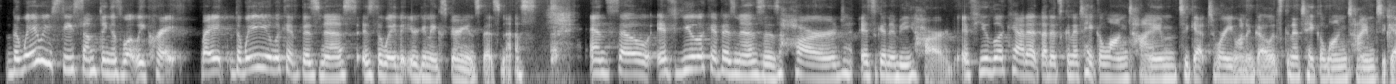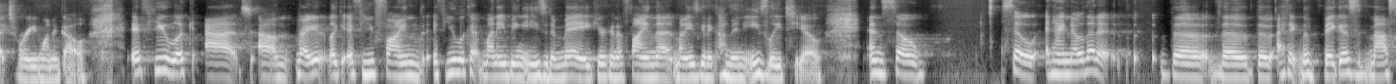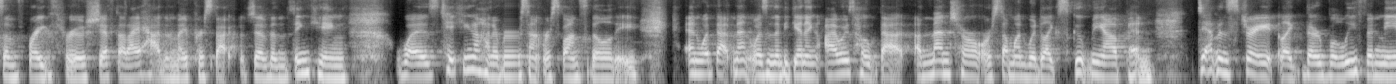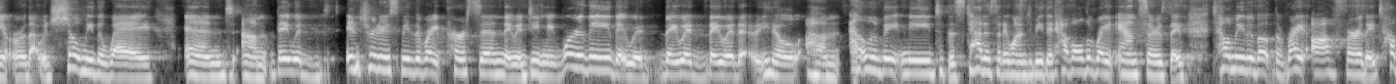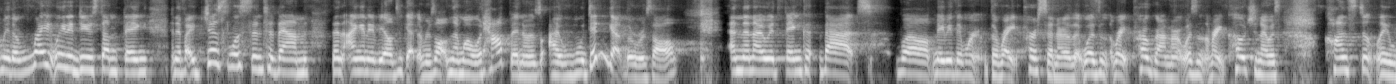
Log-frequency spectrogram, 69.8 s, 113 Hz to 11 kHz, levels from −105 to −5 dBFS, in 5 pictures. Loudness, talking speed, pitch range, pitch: -21 LUFS, 250 wpm, 175-225 Hz, 200 Hz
